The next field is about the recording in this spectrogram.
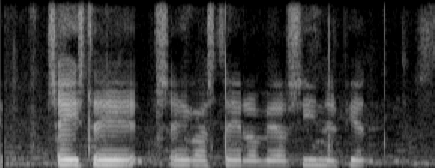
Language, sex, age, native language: Icelandic, male, 12, Icelandic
